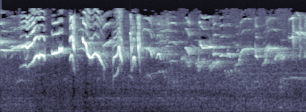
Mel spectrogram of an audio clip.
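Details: Female Oriental magpie-robin song meant to trigger male singing: quick loud slurred whistles and sharp chips at first, fading into softer warbled notes and a thin high tone, with steady hiss behind.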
